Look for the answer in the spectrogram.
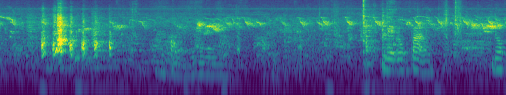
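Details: Hen clucking to call her chicks to come and eat: a quick burst of about six loud, low clucks in the first second and a half, then quieter scattered sounds and faint background noise.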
